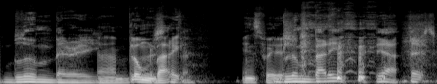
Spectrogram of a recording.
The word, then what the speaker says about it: Blomberg: Actually, kind of reads to me like Blamberg, but but you said you pronounce it more like Bloomberg. Bloomberry in Swedish.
